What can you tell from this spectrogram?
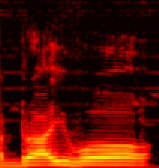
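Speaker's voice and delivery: ड्राइवर with a drawn-out "vaa" ending; American silent R. Shown as a demonstration. Teacher spelling out the ending, silent R. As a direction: stretch the open end of ड्राइवर, no R. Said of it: "वा करके आ".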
